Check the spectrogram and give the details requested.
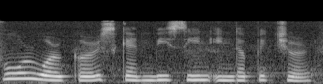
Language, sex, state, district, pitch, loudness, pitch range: English, female, Assam, Kamrup Metropolitan, 195 Hz, -14 LUFS, 185-205 Hz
